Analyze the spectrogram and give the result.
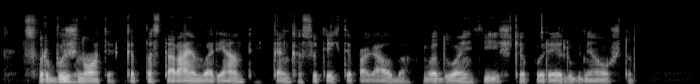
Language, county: Lithuanian, Vilnius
